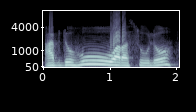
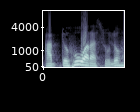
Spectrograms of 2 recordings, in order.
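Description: First: «عبده» with the hu drawn long, slow; slow, lengthened hu; correct lengthening. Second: «عبده» with the hu cut short, quicker; clipped, unlengthened hu; wrong clipped vowel. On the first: Teacher recapping the right «عبده». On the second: Teacher recapping the clipped «عبده» mistake. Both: Shown as a demonstration. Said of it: "نشه".

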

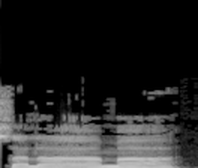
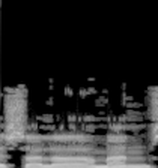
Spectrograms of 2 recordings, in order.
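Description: First: سلاما slowly, ending in long "āā"; pausal substitution form. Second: سلامن as "salāāman", ending in n; continuing tanwin form. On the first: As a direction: drop the n, open سلاما to "salāāmā". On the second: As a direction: sound the -an of سلامن, not stopping. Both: Shown as a demonstration.

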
